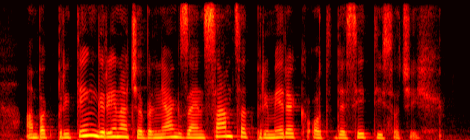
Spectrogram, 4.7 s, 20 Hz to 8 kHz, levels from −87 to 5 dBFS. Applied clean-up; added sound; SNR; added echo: none; none; none; none.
